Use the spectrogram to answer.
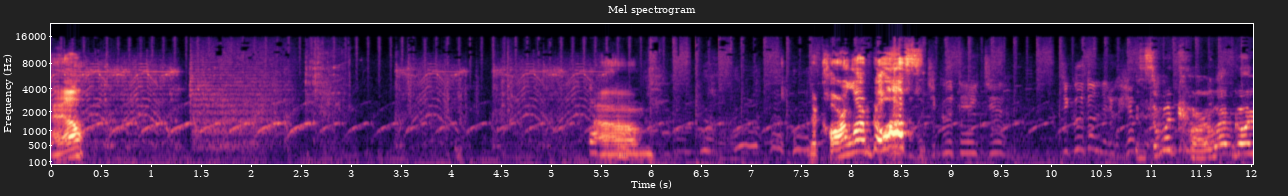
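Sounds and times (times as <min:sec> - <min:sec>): car alarm chirping: 0:00.2 - 0:12.0.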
